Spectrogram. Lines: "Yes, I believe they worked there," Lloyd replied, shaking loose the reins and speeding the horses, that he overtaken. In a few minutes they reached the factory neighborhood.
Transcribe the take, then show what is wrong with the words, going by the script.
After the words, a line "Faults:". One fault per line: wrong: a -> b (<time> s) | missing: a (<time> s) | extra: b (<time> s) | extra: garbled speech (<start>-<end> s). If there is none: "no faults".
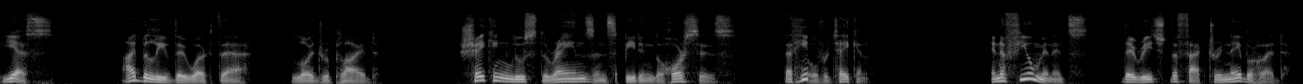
"Yes, I believe they worked there," Lloyd replied, shaking loose the reins and speeding the horses, that he overtaken. In a few minutes they reached the factory neighborhood.
Faults:
no faults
